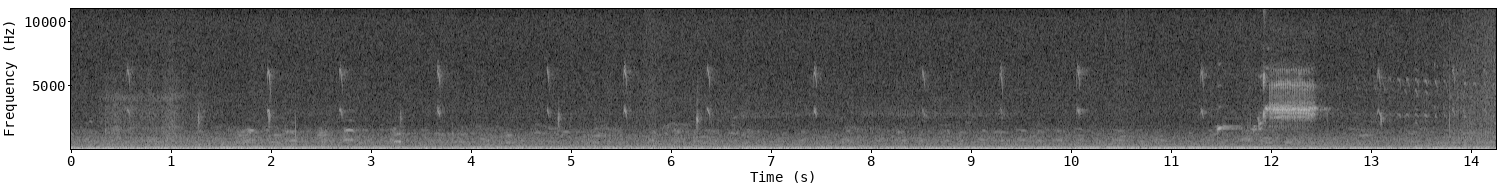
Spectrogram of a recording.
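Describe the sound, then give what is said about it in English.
Ducks call in short bursts across a steady low outdoor rumble, with a louder cluster of calls near the end, while faint, evenly spaced chirps repeat in the background. “Some more ducks.”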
